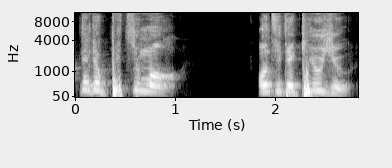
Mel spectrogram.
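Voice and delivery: normal talking voice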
